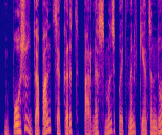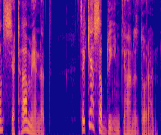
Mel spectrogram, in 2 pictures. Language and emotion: Kashmiri, surprised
